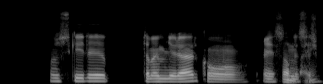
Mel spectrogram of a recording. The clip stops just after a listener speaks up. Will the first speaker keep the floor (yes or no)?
yes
